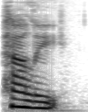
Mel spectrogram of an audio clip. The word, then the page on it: pally: American English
